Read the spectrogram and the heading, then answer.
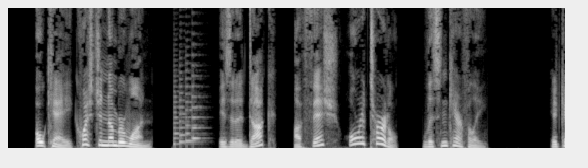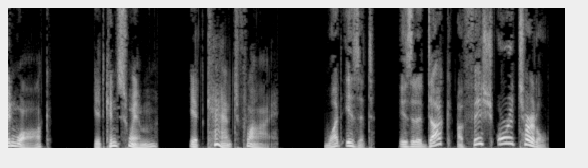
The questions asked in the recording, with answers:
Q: What is it? Is it a duck, a fish, or a turtle?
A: It's a turtle. A turtle can walk and swim, but it can't fly.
